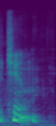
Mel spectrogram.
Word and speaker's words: KTM: Her brother, or perhaps half-brother, is a big long-haired orange cat named KTM, pronounced Katoom.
